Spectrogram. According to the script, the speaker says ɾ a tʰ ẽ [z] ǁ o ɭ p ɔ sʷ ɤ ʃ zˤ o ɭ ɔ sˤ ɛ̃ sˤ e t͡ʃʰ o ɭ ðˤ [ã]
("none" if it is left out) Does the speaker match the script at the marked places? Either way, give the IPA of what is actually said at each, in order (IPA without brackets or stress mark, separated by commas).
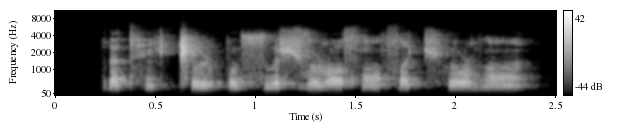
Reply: ʃ, ã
